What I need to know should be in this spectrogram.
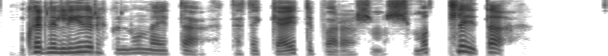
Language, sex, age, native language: Icelandic, female, 40-49, Icelandic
